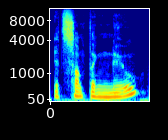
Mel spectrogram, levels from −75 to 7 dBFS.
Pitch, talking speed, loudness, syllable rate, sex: 125 Hz, 180 wpm, -20 LUFS, 5.6 syllables/s, male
